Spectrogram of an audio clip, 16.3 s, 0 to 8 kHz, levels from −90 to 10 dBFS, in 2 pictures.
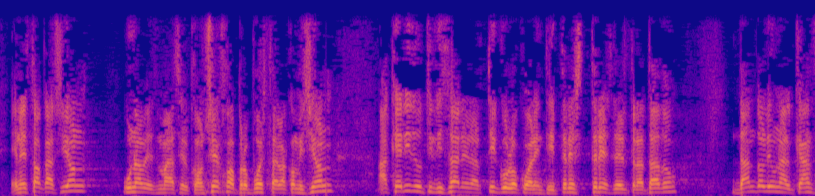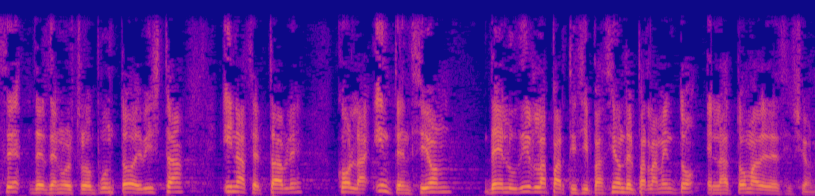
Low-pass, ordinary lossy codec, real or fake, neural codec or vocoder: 7.2 kHz; none; real; none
